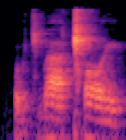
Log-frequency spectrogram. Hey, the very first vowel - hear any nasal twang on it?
no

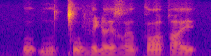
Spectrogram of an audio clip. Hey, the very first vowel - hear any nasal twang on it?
no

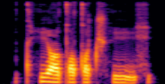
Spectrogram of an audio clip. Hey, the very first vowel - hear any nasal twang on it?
no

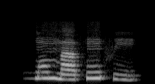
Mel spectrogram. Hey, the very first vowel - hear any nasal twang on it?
yes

